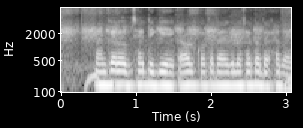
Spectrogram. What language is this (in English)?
Bangla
